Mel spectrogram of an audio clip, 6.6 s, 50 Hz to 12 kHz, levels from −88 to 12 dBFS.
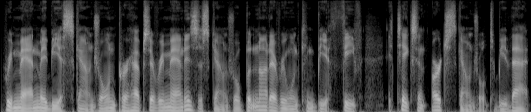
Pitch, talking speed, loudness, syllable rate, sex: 90 Hz, 260 wpm, -21 LUFS, 6.6 syllables/s, male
